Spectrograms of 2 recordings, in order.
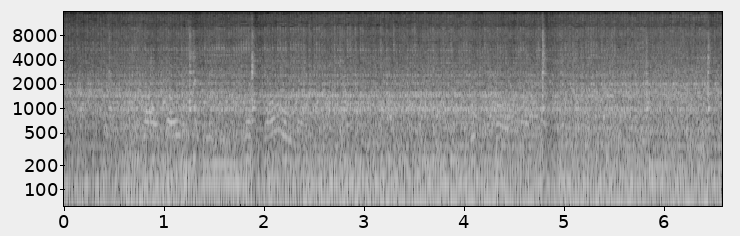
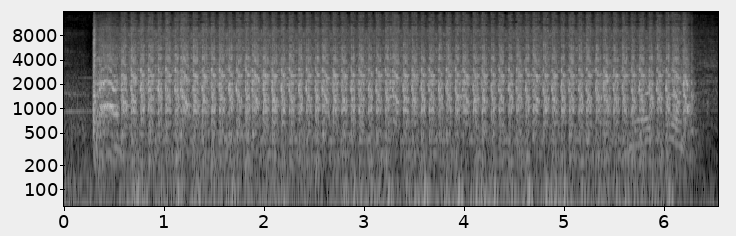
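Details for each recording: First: Ferrari abandoned about six to seven years and not started since, first run on likely old, foul-smelling gas: uneven idle with scattered sharp pops and ticks, "sounds like popcorn"; rough idle with misfiring pops, cause unconfirmed. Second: Ferrari abandoned for years in a foreclosed house that won't start, cranked with fuel pump relays out for a compression test: steady even cranking about 86 pulses a minute; readings 180 to 210, judged fine, normal even compression.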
